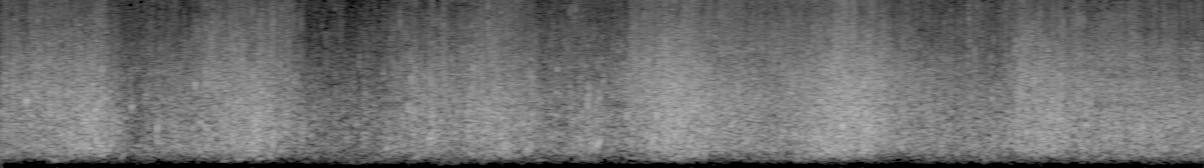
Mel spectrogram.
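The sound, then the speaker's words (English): Ocean waves wash in a steady rhythm, each soft surge rising and fading every few seconds in a continuous broad hiss, with no voices present. “Feel these affirmations blend with the ocean's rhythm, echoing the peaceful energy around you.”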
